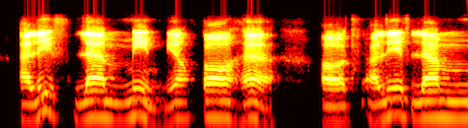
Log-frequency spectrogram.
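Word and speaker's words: الم: So this is when you pronounce the name of the letter, not how it sounds. It's not alama, right? Alif lam mim, yeah, taha, or alif lam mim sod, right?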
